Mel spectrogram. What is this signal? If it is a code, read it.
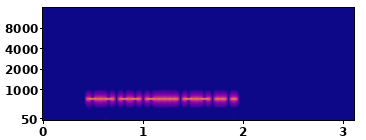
Morse code, heard as a keyed tone, about 46 wpm, 700 Hz. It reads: KM6KIE
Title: USA Call Signs - 6 Characters - Repeated 3x - 45wpm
